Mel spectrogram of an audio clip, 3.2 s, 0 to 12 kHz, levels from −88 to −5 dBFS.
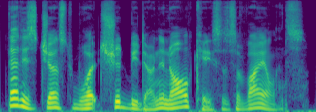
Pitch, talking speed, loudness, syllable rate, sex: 125 Hz, 230 wpm, -17 LUFS, 5.2 syllables/s, male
